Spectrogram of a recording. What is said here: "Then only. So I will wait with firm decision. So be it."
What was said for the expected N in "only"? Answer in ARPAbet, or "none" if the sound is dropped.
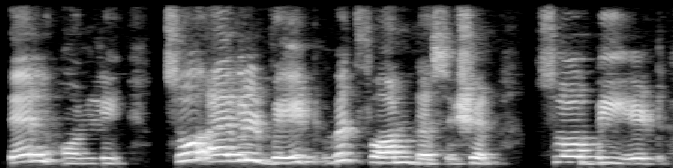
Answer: N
